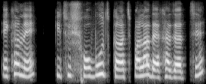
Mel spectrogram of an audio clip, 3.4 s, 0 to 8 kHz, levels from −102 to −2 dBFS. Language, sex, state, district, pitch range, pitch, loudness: Bengali, female, West Bengal, Malda, 270-340 Hz, 295 Hz, -16 LUFS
